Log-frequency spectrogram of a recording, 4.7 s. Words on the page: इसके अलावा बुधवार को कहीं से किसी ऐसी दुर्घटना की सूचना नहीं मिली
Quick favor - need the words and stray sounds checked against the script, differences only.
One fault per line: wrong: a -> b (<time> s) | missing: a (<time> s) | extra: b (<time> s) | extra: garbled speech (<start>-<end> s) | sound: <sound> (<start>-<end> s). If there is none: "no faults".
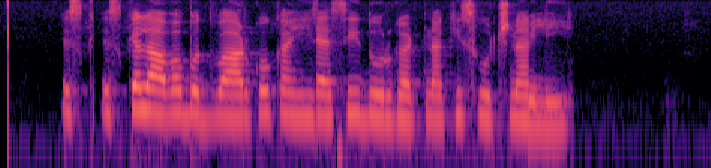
extra: इसके (0.7 s)
missing: से किसी (2.1 s)
missing: नहीं (3.5 s)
